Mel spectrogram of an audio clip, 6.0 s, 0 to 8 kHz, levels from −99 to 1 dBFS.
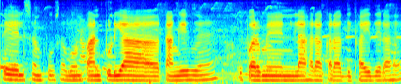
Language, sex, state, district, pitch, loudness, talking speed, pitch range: Hindi, female, Odisha, Sambalpur, 160 Hz, -18 LUFS, 170 wpm, 155-165 Hz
